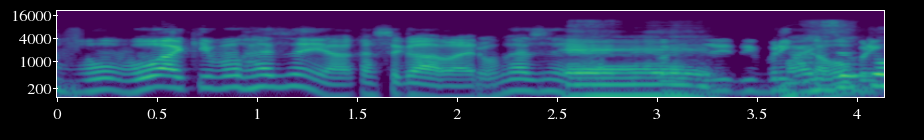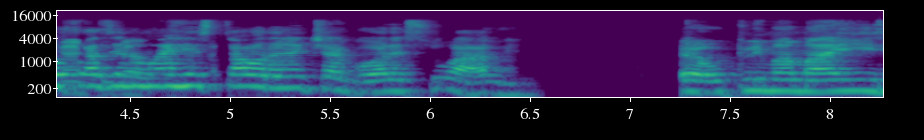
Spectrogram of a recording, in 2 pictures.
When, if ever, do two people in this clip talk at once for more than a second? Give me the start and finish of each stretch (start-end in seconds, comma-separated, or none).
2.5-4.8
